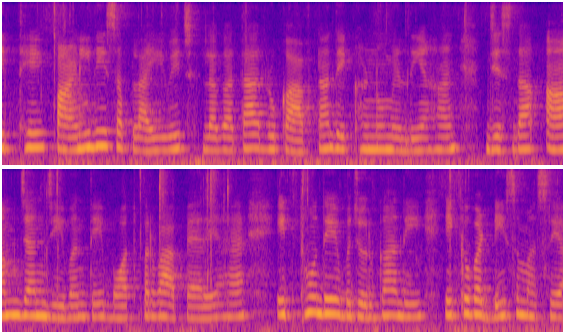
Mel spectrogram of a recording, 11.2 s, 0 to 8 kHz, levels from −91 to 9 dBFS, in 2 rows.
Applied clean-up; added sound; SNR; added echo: none; Walk, footsteps; 17 dB; none.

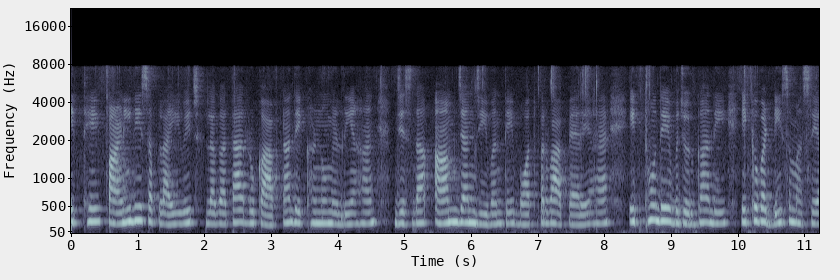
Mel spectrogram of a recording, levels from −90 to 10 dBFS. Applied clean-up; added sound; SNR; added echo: neural mask model Resemble Enhance denoiser.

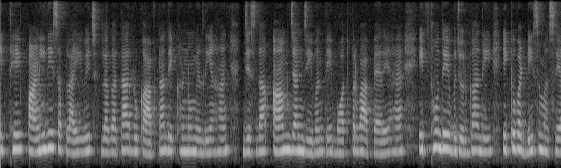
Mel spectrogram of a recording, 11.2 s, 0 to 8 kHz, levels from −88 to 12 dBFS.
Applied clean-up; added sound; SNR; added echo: none; none; none; none.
